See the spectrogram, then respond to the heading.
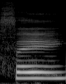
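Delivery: steady, unmoving high level first tone on 飞. Teaching 飞, meaning fly, in the first tone: 飞 high and level. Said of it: "And it's the first tone".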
